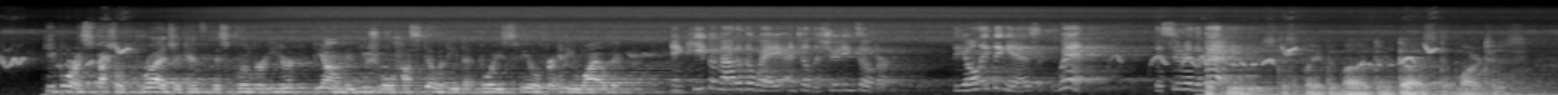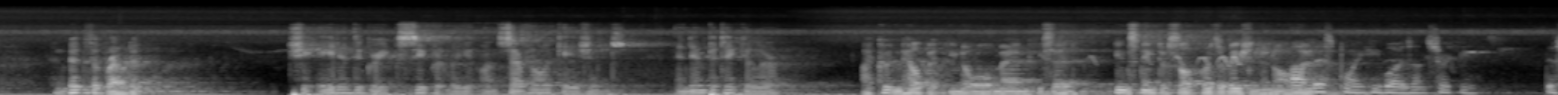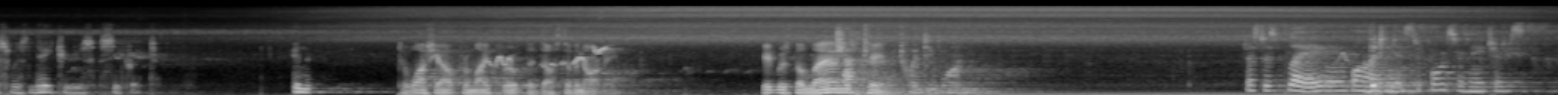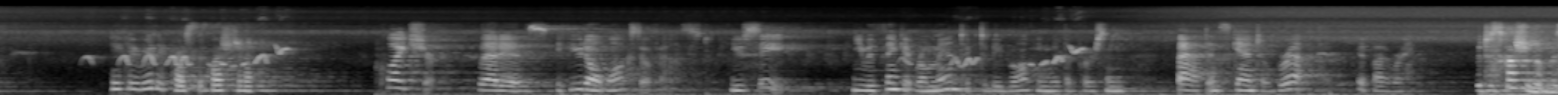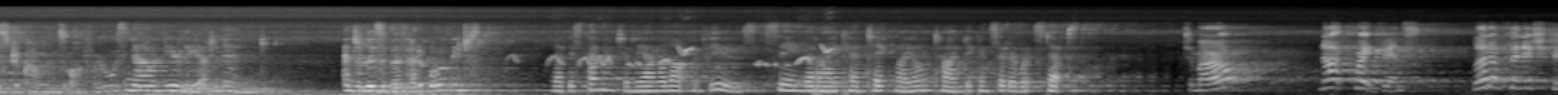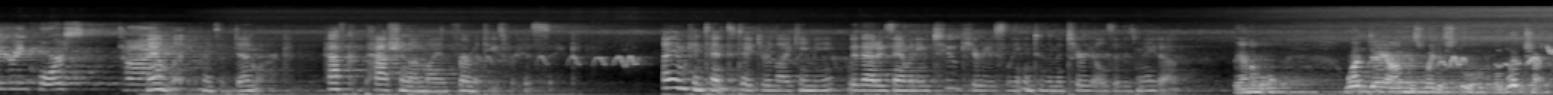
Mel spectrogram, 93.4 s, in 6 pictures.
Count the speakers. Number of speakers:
ten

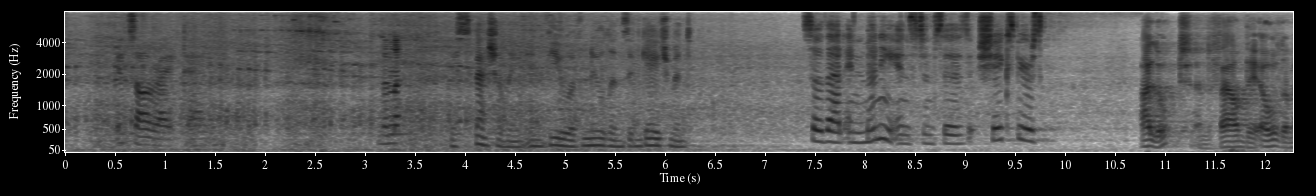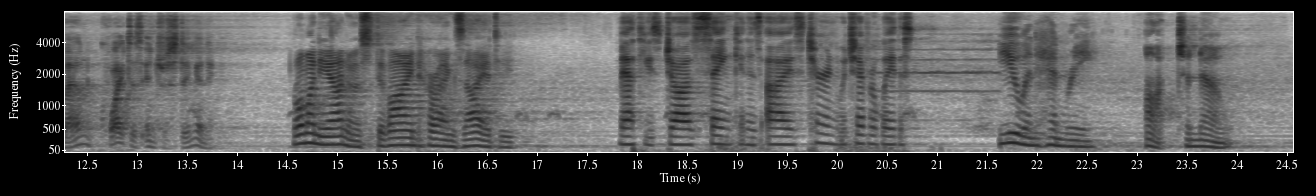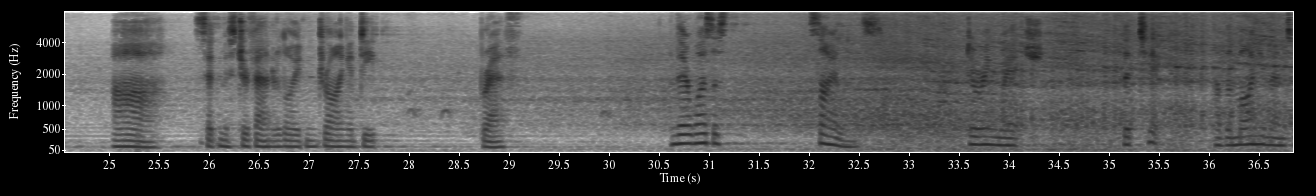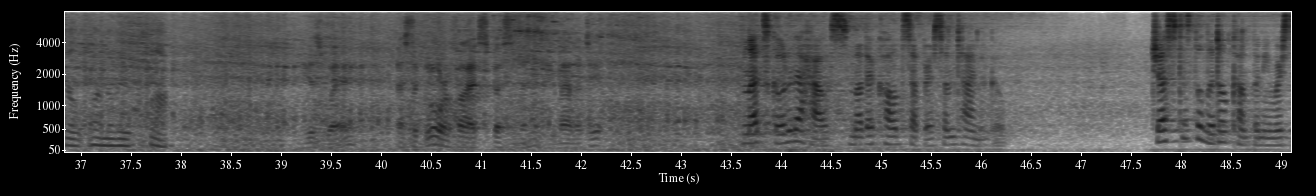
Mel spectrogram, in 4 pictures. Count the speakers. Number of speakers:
six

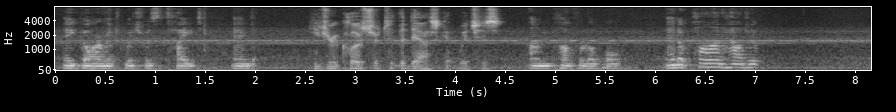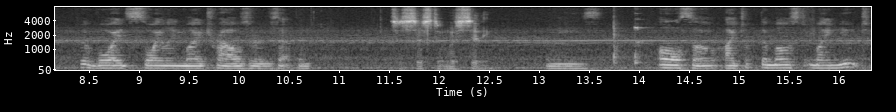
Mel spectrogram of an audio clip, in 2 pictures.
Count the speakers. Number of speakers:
two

